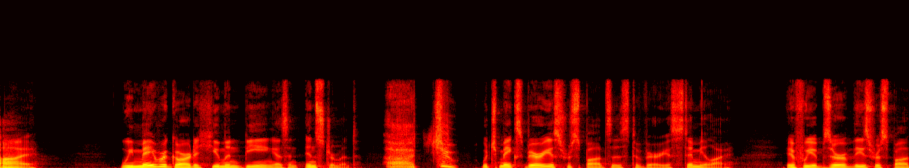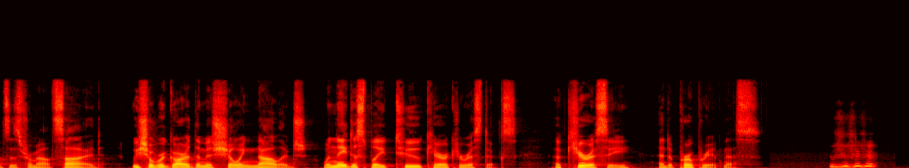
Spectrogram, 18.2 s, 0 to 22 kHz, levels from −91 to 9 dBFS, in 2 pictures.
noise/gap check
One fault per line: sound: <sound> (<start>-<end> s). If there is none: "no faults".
sound: sneeze (3.8-4.6 s)
sound: laugh (17.4-17.9 s)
